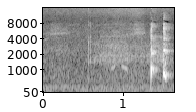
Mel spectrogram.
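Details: 3-week-old baby girl with hiccups after drinking milk, occurring every time she feeds: two short, sharp hiccup sounds over quiet room noise; ordinary infant hiccups.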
